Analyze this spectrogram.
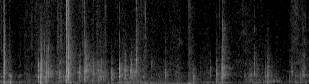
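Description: Handling noise from a blue nylon drogue cone, black tape and a braided nylon rope being worked by hand: irregular rustling, crinkling and scuffing.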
